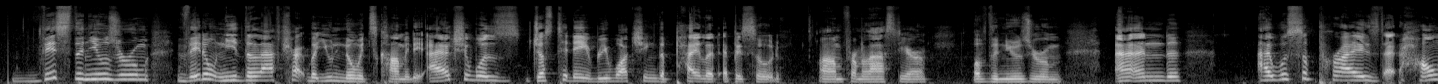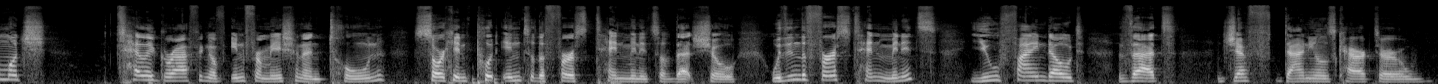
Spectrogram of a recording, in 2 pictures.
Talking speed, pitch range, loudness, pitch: 135 wpm, 135-190 Hz, -19 LUFS, 160 Hz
